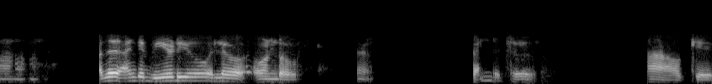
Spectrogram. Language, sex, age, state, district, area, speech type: Malayalam, male, 18-30, Kerala, Kollam, rural, conversation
